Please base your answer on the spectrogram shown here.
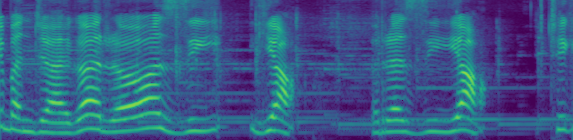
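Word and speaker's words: रज़िया: बच्चों, जो सही उच्चारण होता है वो होता है रजिया। क्या होता है, रजिया।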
